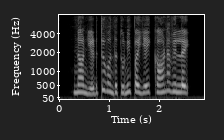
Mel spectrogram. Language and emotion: Tamil, sad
